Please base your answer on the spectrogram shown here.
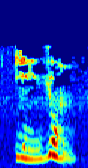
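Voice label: "引用" Mandarin Chinese; chinese flashcards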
